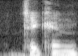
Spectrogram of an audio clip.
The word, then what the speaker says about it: Taycan: And instead of the police car Porsche, we have this blue Taycan Turbo S. That's how you pronounce it.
